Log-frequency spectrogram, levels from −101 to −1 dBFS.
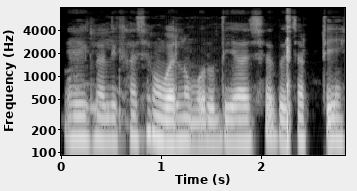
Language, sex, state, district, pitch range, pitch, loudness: Bengali, male, Jharkhand, Jamtara, 130-145 Hz, 140 Hz, -21 LUFS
